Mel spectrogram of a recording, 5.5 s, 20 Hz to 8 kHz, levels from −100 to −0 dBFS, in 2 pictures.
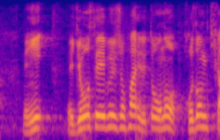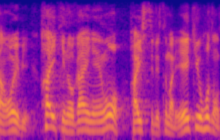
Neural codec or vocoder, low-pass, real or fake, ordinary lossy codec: none; 7.2 kHz; real; Opus, 24 kbps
